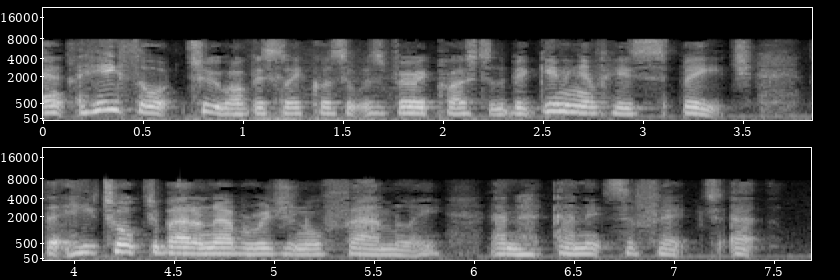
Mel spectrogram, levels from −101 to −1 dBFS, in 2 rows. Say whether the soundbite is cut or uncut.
uncut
